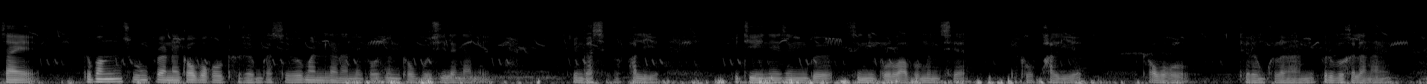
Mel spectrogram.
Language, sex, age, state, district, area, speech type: Bodo, male, 18-30, Assam, Udalguri, urban, spontaneous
